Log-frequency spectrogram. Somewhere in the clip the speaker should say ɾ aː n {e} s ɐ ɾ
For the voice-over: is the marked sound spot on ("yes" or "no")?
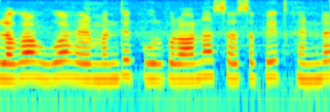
no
